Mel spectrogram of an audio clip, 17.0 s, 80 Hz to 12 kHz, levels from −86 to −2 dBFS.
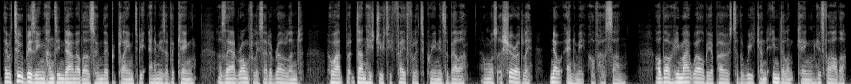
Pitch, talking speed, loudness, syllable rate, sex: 110 Hz, 195 wpm, -19 LUFS, 5.8 syllables/s, male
